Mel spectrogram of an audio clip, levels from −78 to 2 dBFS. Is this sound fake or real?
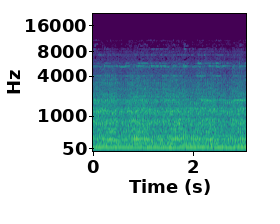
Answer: fake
